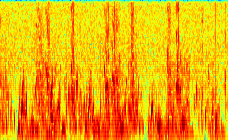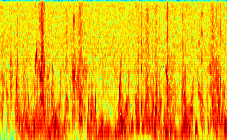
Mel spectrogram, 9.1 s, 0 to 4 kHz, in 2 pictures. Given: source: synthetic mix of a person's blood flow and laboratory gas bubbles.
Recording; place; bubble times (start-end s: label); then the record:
Doppler ultrasound of blood flow; precordium
0.00-0.33 s: bubbles
0.62-1.14 s: bubbles
1.28-1.82 s: bubbles
1.99-2.47 s: bubbles
2.54-2.90 s: bubbles
3.31-3.80 s: bubbles
3.85-4.36 s: bubbles
4.47-5.12 s: bubbles
5.14-5.59 s: bubbles
5.84-6.34 s: bubbles
7.24-8.10 s: bubbles
8.17-8.43 s: bubbles
8.50-9.07 s: bubbles
From the record:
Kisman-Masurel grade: 332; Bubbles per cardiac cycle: rolling drumbeat, 9 or more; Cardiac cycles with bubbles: 50 to 99%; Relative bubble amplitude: moderate (0.250 to 0.450); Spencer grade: 3 (all of the cardiac periods contain showers or single bubble signals, but not dominating or overriding the cardiac motion signals); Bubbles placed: anywhere in the cardiac cycle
